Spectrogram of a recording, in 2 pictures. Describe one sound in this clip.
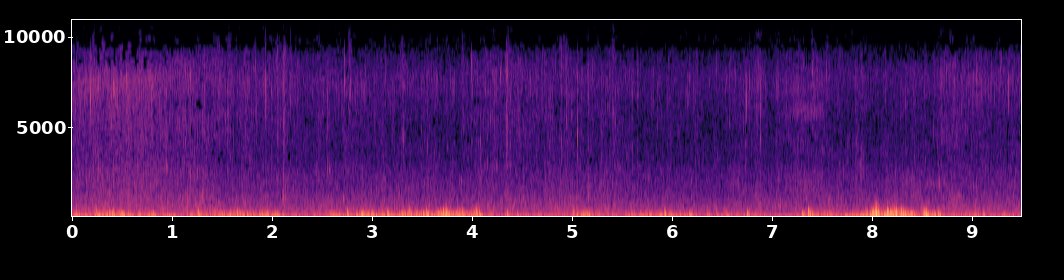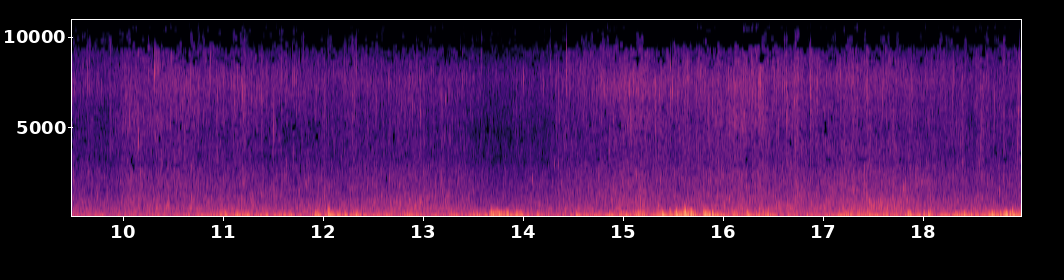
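Small waves lap and wash over rocks along the shore.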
